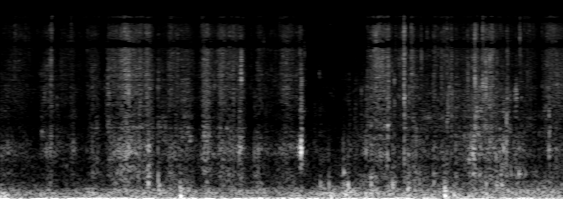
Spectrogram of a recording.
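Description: Close-up mouth sounds of biting into and chewing a Culver's Curd Burger: irregular small crunches and wet clicks, over a low steady hum.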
